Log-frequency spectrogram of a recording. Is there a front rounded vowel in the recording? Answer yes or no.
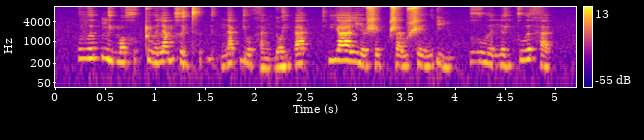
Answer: no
